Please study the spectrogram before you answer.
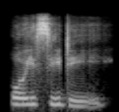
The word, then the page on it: OECD: Indian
